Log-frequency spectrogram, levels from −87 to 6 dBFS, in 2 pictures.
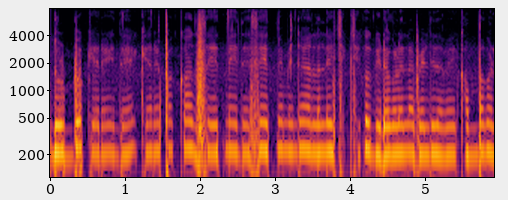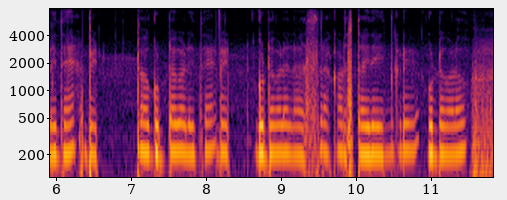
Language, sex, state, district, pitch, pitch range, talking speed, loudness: Kannada, female, Karnataka, Chamarajanagar, 210 Hz, 205-220 Hz, 115 wpm, -19 LUFS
